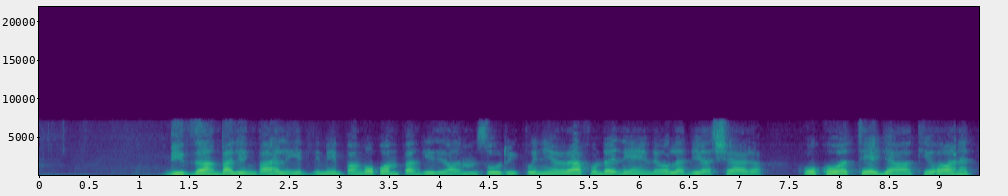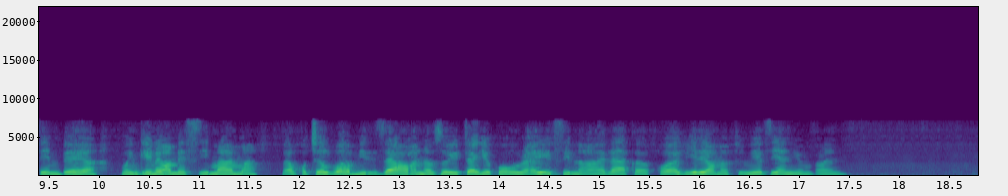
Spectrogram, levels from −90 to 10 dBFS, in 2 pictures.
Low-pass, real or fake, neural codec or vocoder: 7.2 kHz; fake; codec, 16 kHz in and 24 kHz out, 0.6 kbps, FocalCodec, streaming, 2048 codes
